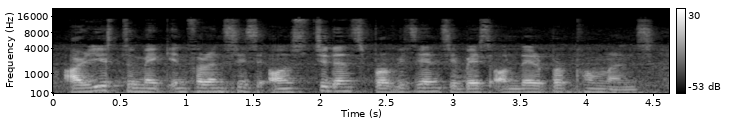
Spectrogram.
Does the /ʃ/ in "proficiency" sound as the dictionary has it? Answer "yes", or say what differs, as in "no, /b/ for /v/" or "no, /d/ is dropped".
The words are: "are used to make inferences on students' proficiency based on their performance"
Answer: no, /s/ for /ʃ/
